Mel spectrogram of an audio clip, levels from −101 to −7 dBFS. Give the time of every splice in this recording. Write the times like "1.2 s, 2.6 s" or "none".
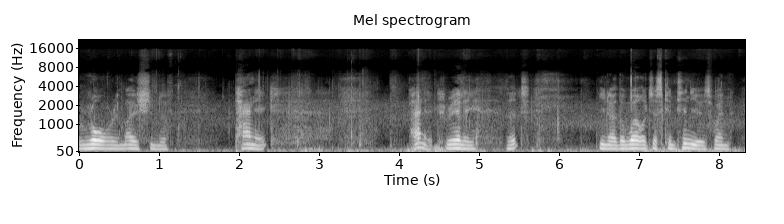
none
